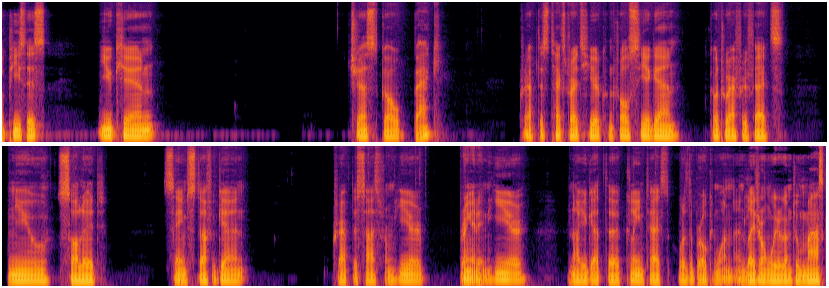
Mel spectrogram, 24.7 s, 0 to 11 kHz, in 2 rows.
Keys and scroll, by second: 8.6 super+c, 15.0 super+v, 17.3 super+c, 18.0 super+s, 18.9 super+s, 19.2 super+v.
